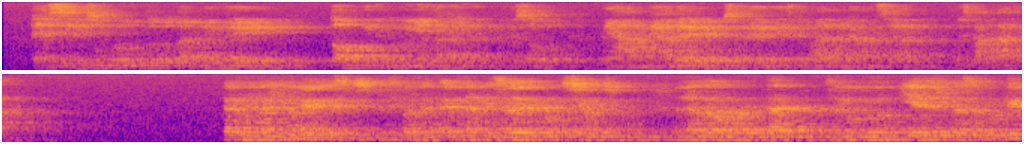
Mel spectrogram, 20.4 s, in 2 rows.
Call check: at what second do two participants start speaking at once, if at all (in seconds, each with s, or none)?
none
